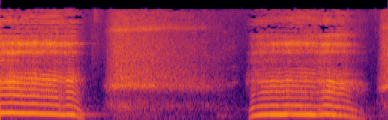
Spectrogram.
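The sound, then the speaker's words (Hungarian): A deep, slightly asthmatic-sounding breath, heard as two wheezy, tonal pulls of air with a raspy edge. A softer, breathier stretch comes between them. “lehet, hogy kicsit aszmatikusan hangoztam most így a lélegzetvételemben, de mikor tiszta levegőt veszünk”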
